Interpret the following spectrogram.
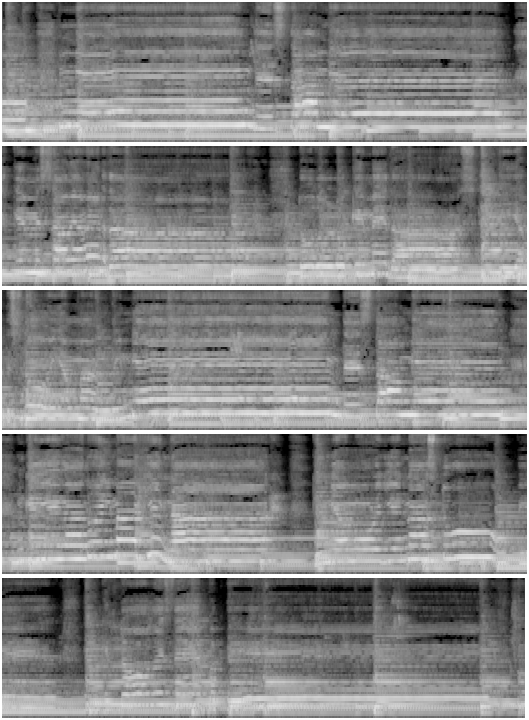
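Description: A man singing a slow ballad, holding long notes, to his own strummed acoustic guitar.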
